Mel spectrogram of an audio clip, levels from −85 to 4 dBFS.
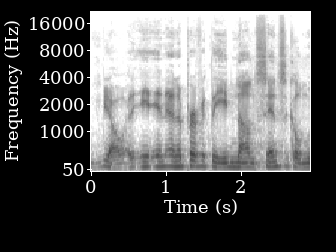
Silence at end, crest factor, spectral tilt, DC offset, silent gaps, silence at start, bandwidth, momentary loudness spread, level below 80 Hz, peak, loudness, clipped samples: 0 s; 18 dB; -5.5 dB/octave; under 0.1%; none; 0 s; over 20 kHz; 5 LU; -62 dBFS; -10 dBFS; -28 LUFS; under 0.1%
